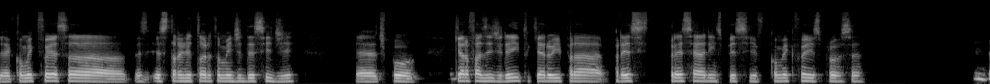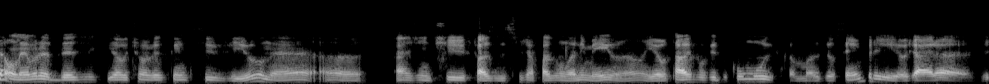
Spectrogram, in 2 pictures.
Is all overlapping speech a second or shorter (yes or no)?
yes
